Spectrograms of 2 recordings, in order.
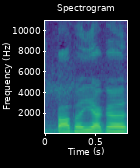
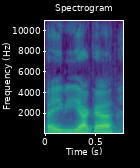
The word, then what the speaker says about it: Baba Yaga: so apologies for that it is Baba yagger not baby yagger um and yeah they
